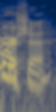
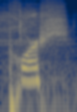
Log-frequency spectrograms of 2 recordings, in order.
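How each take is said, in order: First: The name is said with a German pronunciation. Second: The name is said with an English pronunciation. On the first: The speaker calls it right. "You want me to say it the German way?" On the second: The speaker calls it wrong. "That's incorrect"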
